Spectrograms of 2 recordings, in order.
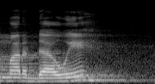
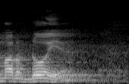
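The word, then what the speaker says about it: Mardawayh: tapi di dibaca lain misalnya Imam sibaw itu ahli Nahwu maka bacanya Imam siboya tulisannya sibawe Imam siboya ada lagi Imam mardawih maka bacanya Imam mardoya Nah sekarang sansaweh ini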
